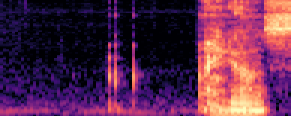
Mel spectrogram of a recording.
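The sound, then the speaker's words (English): Two quick, light computer mouse clicks in close succession are followed by a voice starting to speak. “let me just click on one more here. Maybe it won't start a video on here.”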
